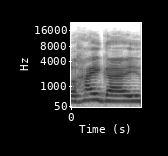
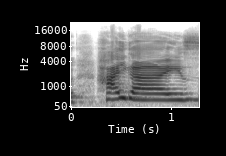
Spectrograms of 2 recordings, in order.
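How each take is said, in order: First: Said in the usual way. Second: A higher, put-on vlogger greeting; changed tone. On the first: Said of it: "થોડું tone બદલીને કીધું". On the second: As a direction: pitch "Hi guys" up in a new voice. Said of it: "મેં થોડું tone બદલીને કીધું કે". (ટોન બદલીને ઊંચા અવાજે "Hi guys")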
